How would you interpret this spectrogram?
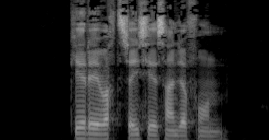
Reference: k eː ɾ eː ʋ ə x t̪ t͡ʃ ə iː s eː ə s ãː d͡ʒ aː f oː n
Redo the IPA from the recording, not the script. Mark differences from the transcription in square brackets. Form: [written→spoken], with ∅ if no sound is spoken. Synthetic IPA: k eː ɾ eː ʋ ə x t̪ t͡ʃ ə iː s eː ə s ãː d͡ʒ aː f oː n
